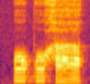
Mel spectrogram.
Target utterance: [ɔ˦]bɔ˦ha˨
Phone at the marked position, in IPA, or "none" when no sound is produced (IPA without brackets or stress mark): ɔ˦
